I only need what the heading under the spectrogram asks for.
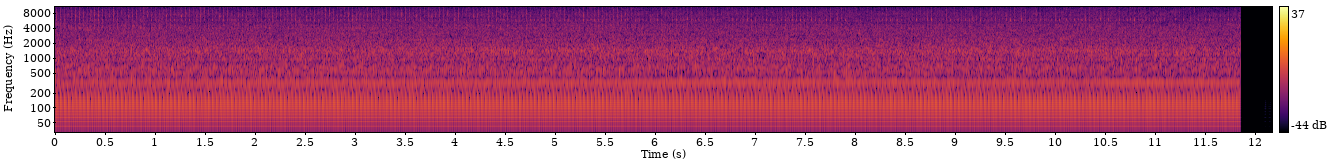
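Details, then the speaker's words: Customer's lawn mower that wouldn't start after winter storage, after carburetor service and fresh fuel, run three or four minutes; single-cylinder holds a steady drone with no surging or misfire, then cuts off cleanly. "all right so now it's been uh ran for three or four minutes ran like a champ probably as good as it did the day it was new"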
